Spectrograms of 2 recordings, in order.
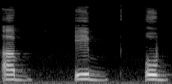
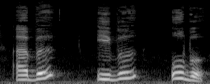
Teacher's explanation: اب اس کو ایسے نہیں پڑھنا اب اب اب، روکنا نہیں ہے. ٹھیک ہے، یہ ہلا کے پڑھنا ہے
